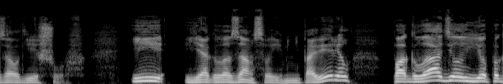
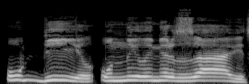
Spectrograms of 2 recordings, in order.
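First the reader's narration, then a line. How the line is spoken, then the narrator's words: Renewed wail. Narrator (Russian): с новыми силами взвыла принцесса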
